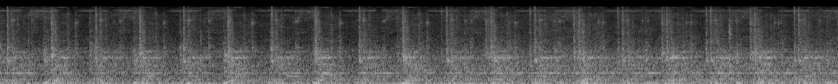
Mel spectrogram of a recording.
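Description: Norfolk & Western J-class 4-8-4 No. 611 steam locomotive working steam, its exhaust chuffing at a steady beat of about three a second over a low rumble.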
